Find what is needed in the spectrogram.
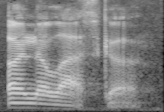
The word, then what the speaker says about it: Unalaska: How do you say the name of your city? Because I've read it, but I don't know how to say it. – Unalaska. – It's literally called Unalaska? – Yeah.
